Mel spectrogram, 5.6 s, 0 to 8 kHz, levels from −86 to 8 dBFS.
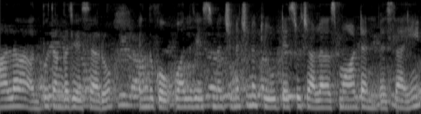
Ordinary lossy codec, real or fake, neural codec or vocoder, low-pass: none; real; none; 7.2 kHz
